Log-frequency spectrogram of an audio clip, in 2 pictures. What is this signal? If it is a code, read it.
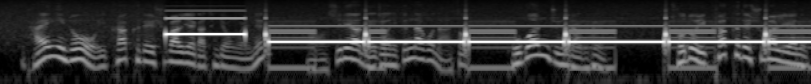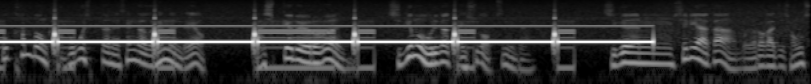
Radio time signal (WWV, Colorado), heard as ticks, one a second, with speech in Korean.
